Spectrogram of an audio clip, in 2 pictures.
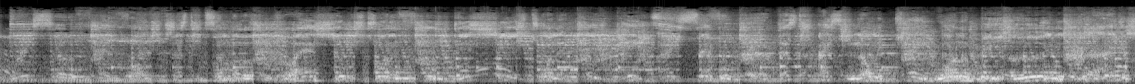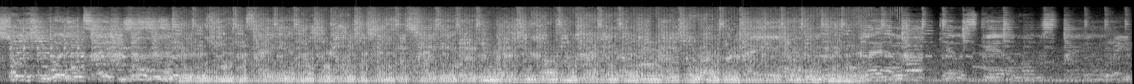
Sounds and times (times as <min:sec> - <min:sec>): Music: 0:00.0 - 0:22.6.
